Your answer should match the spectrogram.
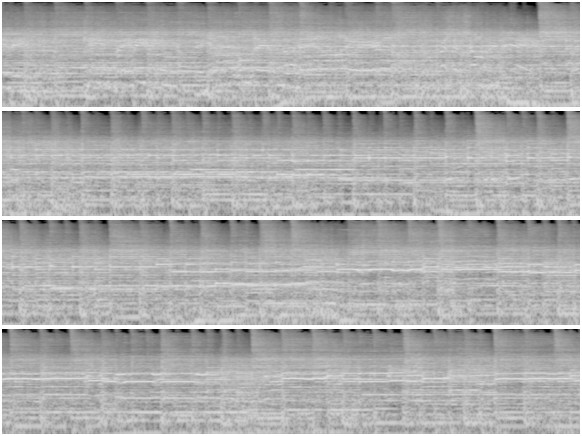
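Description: Live rock band playing loudly, with electric guitars and singing over a steady beat.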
